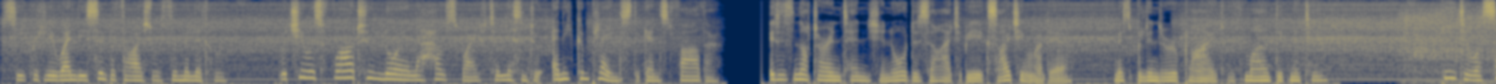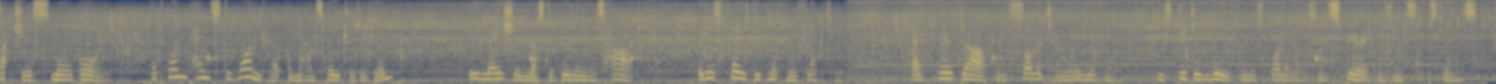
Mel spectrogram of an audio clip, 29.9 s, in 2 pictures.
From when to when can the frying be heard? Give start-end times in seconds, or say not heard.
13.9-29.8.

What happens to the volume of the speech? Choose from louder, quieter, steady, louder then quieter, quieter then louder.
steady.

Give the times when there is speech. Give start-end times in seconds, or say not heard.
0.0-13.4, 14.4-19.0, 19.6-23.4, 24.1-29.8.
